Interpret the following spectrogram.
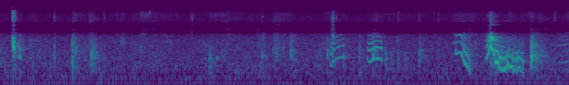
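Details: Four-week-old pug puppies testing their first steps outdoors give thin, high whimpering squeaks, short bent notes scattered through, clustering into a louder run of whines near the end over faint background rustling.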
